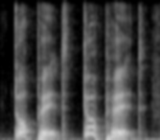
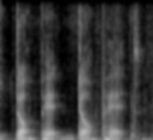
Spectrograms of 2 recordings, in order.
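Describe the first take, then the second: First: Very high, loud yelp; blocked-trunk cry. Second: Said in the usual way. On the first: A narrator's reading. Elephant with knotted trunk, crying out high and loud. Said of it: "cried the elephant, couldn't talk properly".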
